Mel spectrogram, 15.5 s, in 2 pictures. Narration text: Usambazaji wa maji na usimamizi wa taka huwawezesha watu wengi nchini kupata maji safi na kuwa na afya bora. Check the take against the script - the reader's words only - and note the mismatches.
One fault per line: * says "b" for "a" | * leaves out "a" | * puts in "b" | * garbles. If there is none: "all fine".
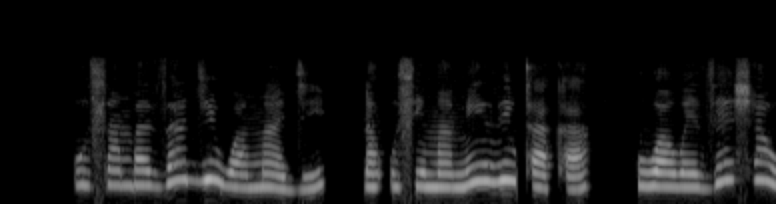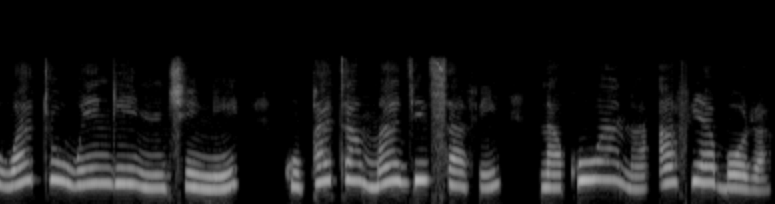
* leaves out "wa"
